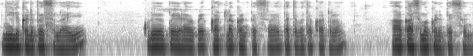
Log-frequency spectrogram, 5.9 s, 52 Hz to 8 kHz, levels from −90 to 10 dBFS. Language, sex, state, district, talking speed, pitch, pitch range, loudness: Telugu, male, Andhra Pradesh, Srikakulam, 140 wpm, 115 Hz, 110-120 Hz, -19 LUFS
